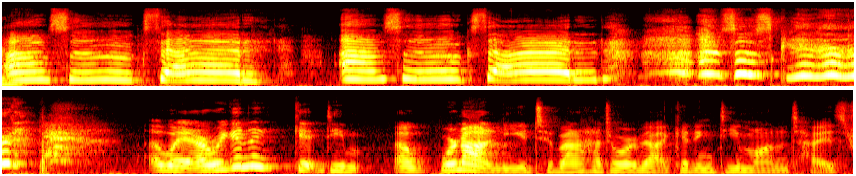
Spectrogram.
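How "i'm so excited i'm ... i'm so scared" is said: high, slow, loud hysterical sobbing-edge wail; Jesse Spano freak out. Acted. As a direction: panic breaking into a shrill wail. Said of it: "my Saved by the Bell Jesse Spano freak out".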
